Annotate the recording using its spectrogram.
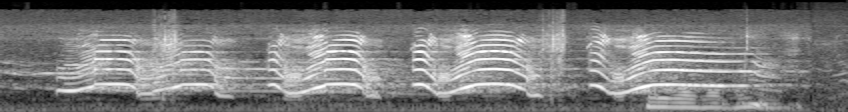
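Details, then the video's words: Indian wolf of the Indian subcontinent: four short arching howl-yips in quick succession, each dipping then rising and falling, roughly one per second, with a low rumbling tone under the last. "Amazing Wolf Howl Compilation"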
